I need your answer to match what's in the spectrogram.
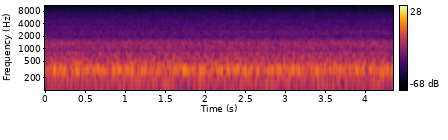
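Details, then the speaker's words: LDHTHOPI diesel heater bench-tested in a shop, set to max temperature and ramping up: steady whoosh of forced air with a constant fan hum and the fuel pump clicking faster; outlet about 181–192°F and climbing. Normal running. "So I'm going to put it all the way up to max temperature, and it's going to slowly start to ramp up. I can hear that fuel pump clicking more."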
